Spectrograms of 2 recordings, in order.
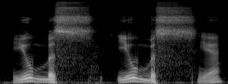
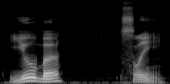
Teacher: Ini shadnya bukan bertasydid, jadi jangan yubes ya, tapi yubasi.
